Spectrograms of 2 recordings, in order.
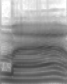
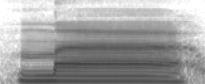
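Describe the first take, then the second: First: Said with the tone of the word for dog. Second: Said with the tone of the word for come. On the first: It means a dog. The speaker calls it wrong. "not ma ... dog" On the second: It means to come. The speaker calls it right. "which means come"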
